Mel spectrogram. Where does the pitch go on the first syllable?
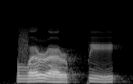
rising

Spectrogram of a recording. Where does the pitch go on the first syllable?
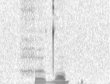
low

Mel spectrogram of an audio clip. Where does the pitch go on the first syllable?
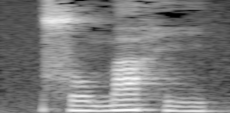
low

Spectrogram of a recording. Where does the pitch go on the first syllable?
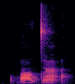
high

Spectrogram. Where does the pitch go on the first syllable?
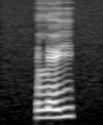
rising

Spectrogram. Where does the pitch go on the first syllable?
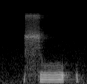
high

